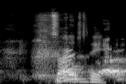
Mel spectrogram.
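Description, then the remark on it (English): A dog barks twice in quick succession, loud, with a breathy, huffing start before the first bark. “So, you hear that dog barking.”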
